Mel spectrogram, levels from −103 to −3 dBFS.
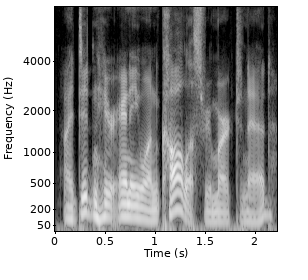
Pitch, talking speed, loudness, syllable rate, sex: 110 Hz, 245 wpm, -18 LUFS, 6.3 syllables/s, male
